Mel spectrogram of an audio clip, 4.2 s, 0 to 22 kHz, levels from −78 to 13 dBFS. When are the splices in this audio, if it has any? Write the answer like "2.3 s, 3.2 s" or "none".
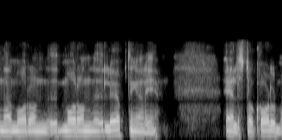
2.2 s

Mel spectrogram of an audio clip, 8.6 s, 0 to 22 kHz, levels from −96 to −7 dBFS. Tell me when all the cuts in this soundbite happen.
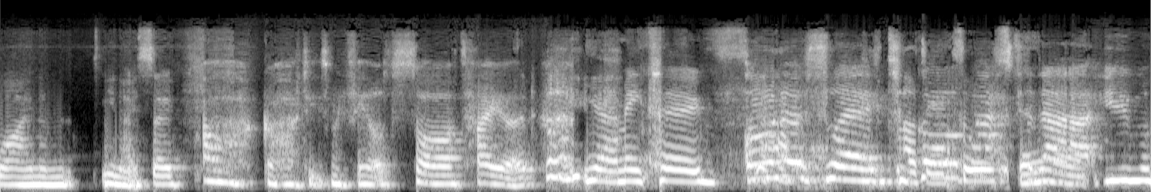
2.5 s

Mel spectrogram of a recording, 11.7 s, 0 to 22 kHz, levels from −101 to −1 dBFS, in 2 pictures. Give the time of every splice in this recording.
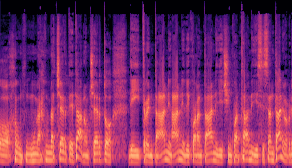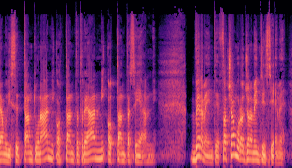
1.8 s, 2.6 s, 3.4 s, 9.6 s

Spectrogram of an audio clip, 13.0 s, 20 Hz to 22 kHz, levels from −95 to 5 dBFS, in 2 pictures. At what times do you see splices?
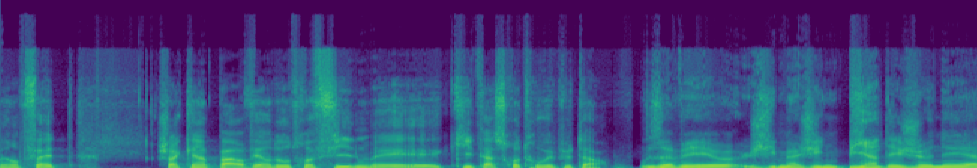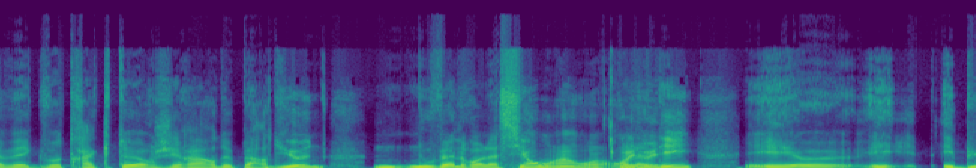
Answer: none

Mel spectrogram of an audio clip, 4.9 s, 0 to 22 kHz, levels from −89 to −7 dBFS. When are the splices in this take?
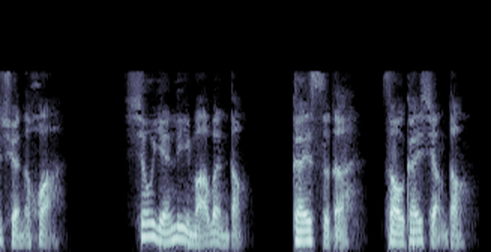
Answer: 2.6 s, 3.7 s

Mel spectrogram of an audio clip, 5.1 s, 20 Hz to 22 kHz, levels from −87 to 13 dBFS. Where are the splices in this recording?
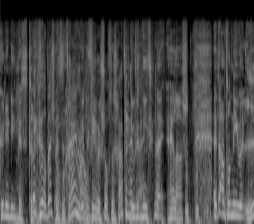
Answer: none

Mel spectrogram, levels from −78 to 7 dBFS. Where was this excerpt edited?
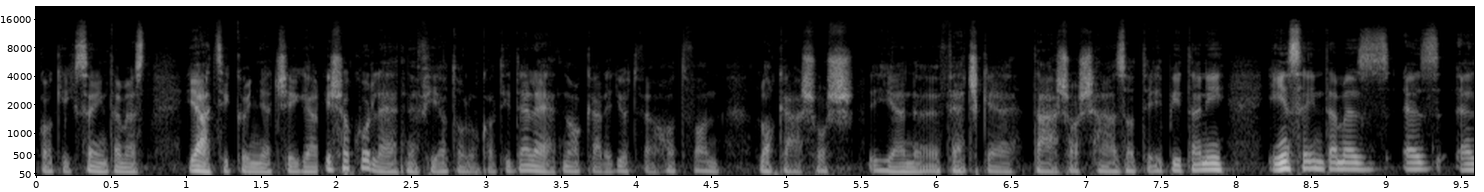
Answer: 1.9 s, 5.5 s

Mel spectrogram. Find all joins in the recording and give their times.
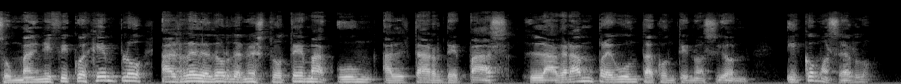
1.5 s, 3.3 s

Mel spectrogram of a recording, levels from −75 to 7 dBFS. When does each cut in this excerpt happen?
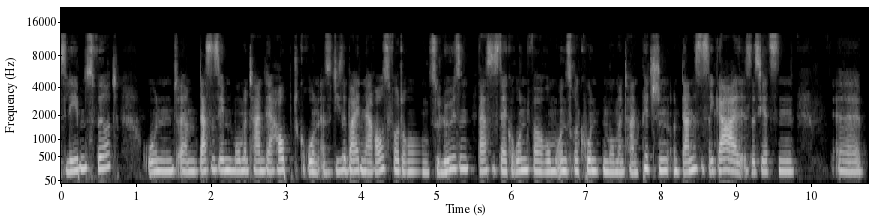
5.5 s, 8.6 s

